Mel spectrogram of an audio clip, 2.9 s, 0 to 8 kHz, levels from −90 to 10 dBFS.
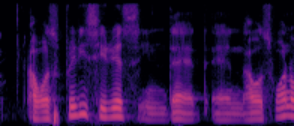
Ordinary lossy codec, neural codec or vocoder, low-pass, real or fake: AAC, 48 kbps; none; 7.2 kHz; real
